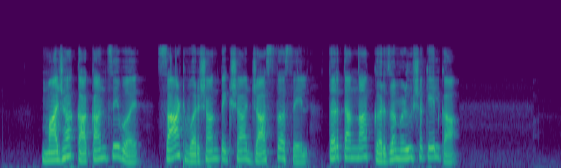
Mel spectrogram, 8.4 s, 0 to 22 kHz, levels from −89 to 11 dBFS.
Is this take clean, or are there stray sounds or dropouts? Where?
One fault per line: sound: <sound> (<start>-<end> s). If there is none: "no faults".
no faults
